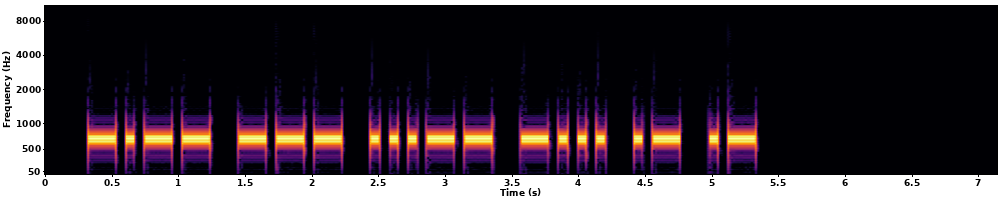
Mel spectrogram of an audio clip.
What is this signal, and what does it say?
Morse code, heard as a keyed tone, about 17 wpm, 700 Hz. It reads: YO3BAA
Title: DXCC-100 Call Signs - 6 Characters - Repeated 3x - 17wpm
